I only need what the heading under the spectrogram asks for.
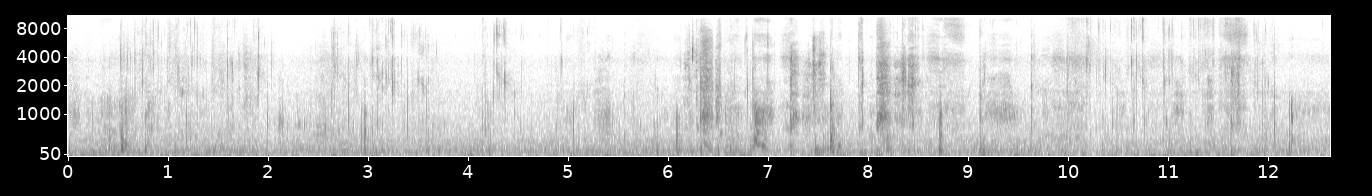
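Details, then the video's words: Boba Bear, a Pomeranian puppy, munching dog-friendly fish and chips; crisp crunching bites coming in quick clusters, louder toward the middle, in a quiet small room. "Animal Mukbang & ASMR: Puppy Dog Eats Fish N' Chips"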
